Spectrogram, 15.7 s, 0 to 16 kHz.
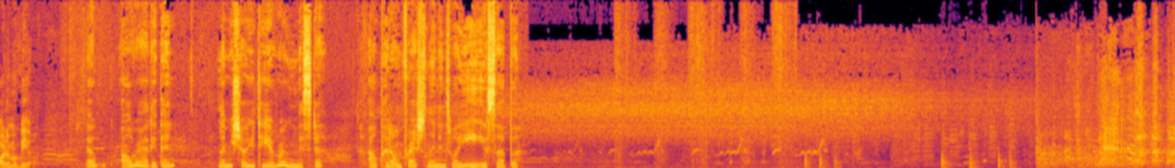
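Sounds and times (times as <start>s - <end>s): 
speech: 0.0s - 7.0s
faint chirps: 0.5s - 13.8s
laughter: 3.6s - 4.9s, 6.7s - 15.6s
rushing hiss: 4.8s - 13.8s
sharp knocking on a door: 10.7s - 11.2s, 12.5s - 13.6s.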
